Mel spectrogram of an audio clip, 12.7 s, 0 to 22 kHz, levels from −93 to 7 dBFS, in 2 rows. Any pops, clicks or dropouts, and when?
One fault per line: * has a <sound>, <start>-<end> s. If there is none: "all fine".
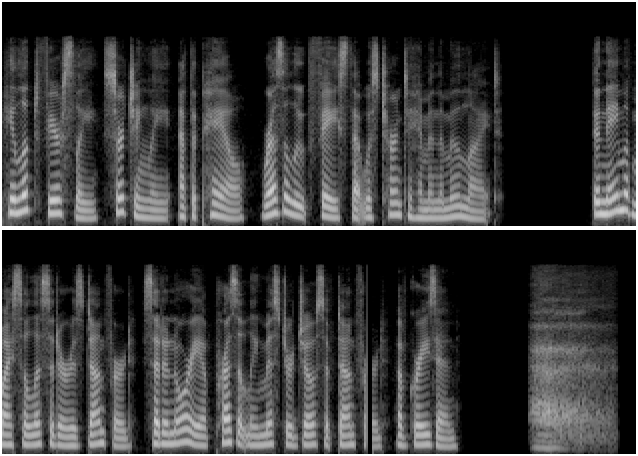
* has a dropout, 10.0-10.0 s
* has a sigh, 11.6-12.5 s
